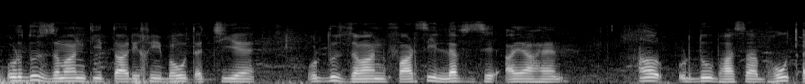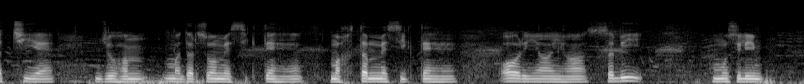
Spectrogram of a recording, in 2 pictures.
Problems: constant background noise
